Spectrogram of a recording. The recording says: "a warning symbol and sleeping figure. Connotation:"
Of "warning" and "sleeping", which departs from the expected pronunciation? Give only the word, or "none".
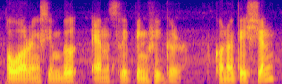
warning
